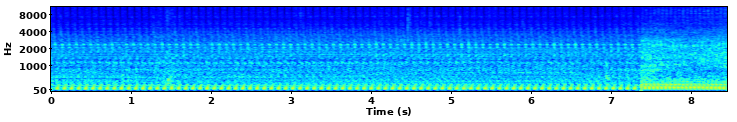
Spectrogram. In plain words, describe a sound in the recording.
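A small utility vehicle engine idles nearby with a steady rumble.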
